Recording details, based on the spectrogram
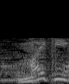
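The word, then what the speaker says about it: Mayke: left-handed hitting third baseman Mikey Cabrera he goes by Mike but it's spelled m a y ke a most unusual spelling of the name Mike and here he is here's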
